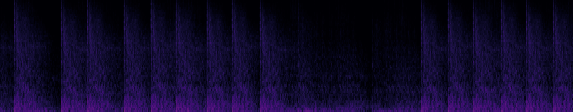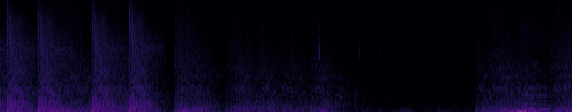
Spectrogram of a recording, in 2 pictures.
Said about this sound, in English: It is a high caliber gun, so the point of it is to be loud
